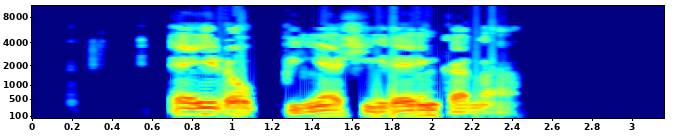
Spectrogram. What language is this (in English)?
Ashéninka Perené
